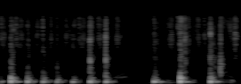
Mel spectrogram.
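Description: Rapid dabbing taps of a small ink or paint dauber bottle through a mesh stencil onto a cardboard jigsaw piece, about eight taps a second, with a brief pause about a second and a half in before the taps resume.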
